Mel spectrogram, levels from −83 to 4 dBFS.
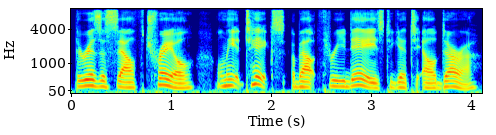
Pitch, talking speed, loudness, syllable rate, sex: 150 Hz, 220 wpm, -18 LUFS, 5.6 syllables/s, male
